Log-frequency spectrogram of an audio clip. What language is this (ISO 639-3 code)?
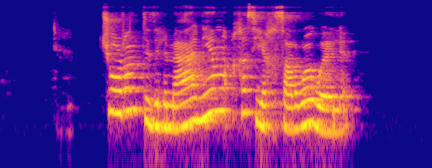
kab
